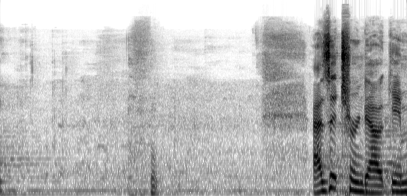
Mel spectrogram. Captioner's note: chuckles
